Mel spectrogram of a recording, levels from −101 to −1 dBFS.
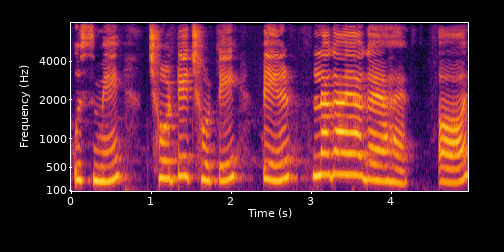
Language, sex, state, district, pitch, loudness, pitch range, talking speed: Hindi, female, Bihar, West Champaran, 300 Hz, -16 LUFS, 265-330 Hz, 95 wpm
